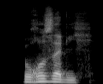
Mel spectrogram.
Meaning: a female given name, equivalent to English Rosalie
- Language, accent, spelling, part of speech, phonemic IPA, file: French, France, Rosalie, proper noun, /ʁo.za.li/, LL-Q150 (fra)-Rosalie.wav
